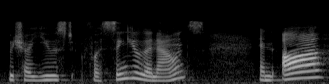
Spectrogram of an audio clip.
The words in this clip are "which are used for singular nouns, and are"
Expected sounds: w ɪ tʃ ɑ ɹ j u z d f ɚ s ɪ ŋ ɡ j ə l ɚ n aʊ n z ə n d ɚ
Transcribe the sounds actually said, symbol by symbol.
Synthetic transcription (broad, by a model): w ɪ tʃ ɑ ɹ j u z d f ɚ s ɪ ŋ ɡ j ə ɚ n aʊ n s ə n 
